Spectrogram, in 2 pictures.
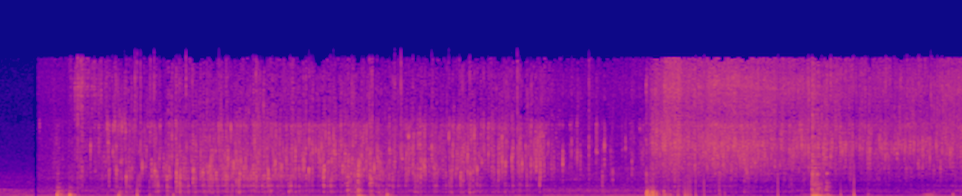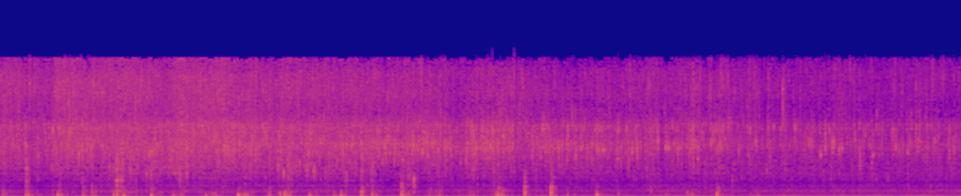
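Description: Garlic and chopped onion sizzling in hot oil in an aluminium pot. The sizzle starts about a second in and gets louder about ten seconds in. A utensil stirring the pot gives scattered clicks.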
